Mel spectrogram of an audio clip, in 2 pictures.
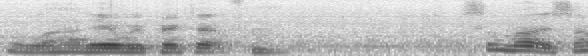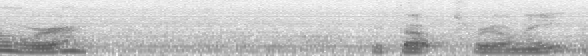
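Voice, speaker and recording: A man's voice: on the high side, normal speed. Man narrating an old VHS home video. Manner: casual, matter-of-fact commentary. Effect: old VHS home video tape. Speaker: home video camera operator. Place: indoors in a house. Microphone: camcorder mic behind the camera. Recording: humming, hissy old camcorder tape.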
